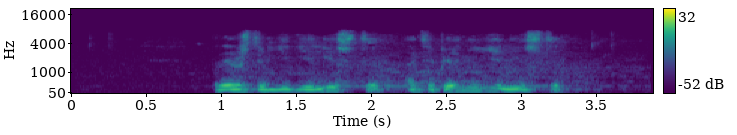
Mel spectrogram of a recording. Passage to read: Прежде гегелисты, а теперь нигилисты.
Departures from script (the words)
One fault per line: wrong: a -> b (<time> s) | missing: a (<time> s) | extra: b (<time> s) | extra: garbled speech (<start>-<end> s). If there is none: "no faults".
no faults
